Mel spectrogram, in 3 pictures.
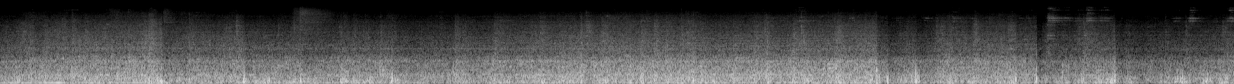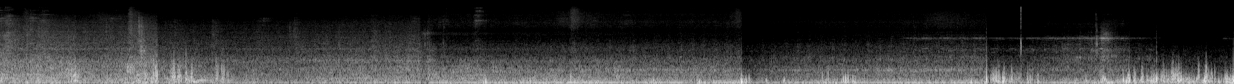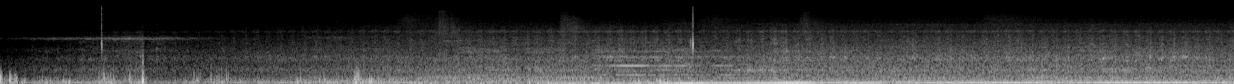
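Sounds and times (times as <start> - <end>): train wheels clattering on rails: 0.0 - 17.3, 25.6 - 30.8, 31.5 - 37.0.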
